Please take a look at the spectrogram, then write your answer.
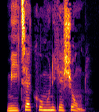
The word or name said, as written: metakommunikation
